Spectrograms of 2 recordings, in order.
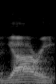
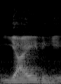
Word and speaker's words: Yairi: Now, a lot of people say Yairi. It's actually Yairi. It's Y-A-I-R-I. In Japanese, A and I together is pronounced as I, like we would say the I in your head, for that matter, or I as in I am Jason.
